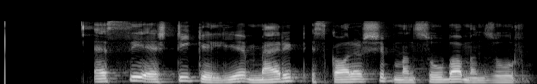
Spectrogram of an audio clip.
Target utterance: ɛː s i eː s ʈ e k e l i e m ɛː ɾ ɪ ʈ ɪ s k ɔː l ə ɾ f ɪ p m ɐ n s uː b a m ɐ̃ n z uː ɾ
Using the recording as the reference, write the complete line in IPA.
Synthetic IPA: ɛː s i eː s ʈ i k e l i e m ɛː ɾ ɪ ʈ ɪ s k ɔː l ə ɾ ʃ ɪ p m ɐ n s uː b a m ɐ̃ n z uː ɾ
